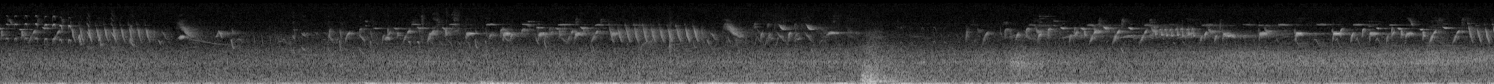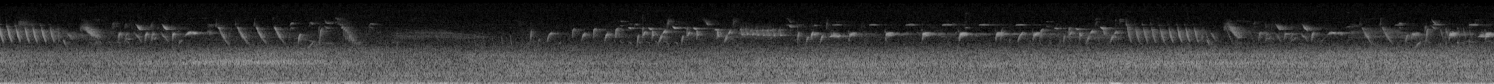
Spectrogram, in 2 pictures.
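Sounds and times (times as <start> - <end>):
birds in a garden: 0.0 - 29.8.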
